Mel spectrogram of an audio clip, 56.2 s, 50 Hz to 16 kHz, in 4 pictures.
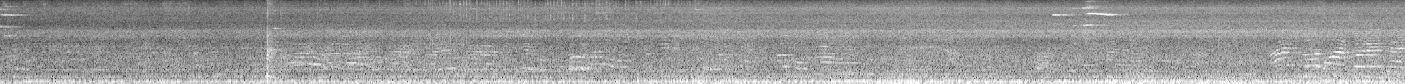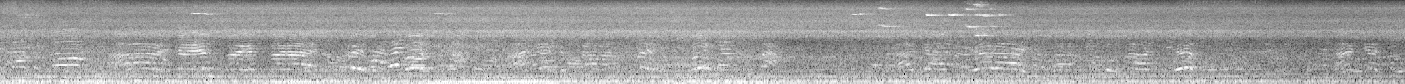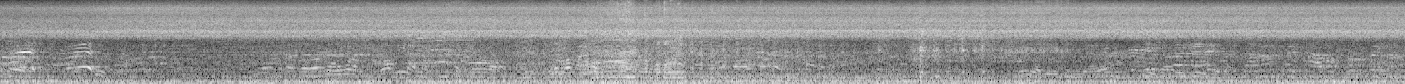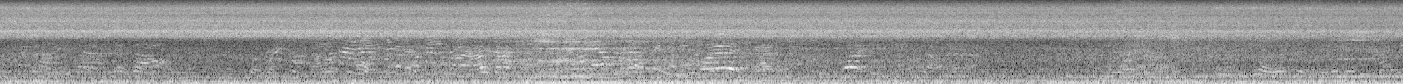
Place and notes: {
  "title": "Ln., Sec., Bao’an St., Shulin Dist., New Taipei City - in the traditional market",
  "date": "2012-06-20 10:35:00",
  "description": "in the traditional market, Cicada sounds, Traffic Sound\nSony PCM D50+ Soundman OKM II",
  "latitude": "24.99",
  "longitude": "121.43",
  "altitude": "21",
  "timezone": "Asia/Taipei"
}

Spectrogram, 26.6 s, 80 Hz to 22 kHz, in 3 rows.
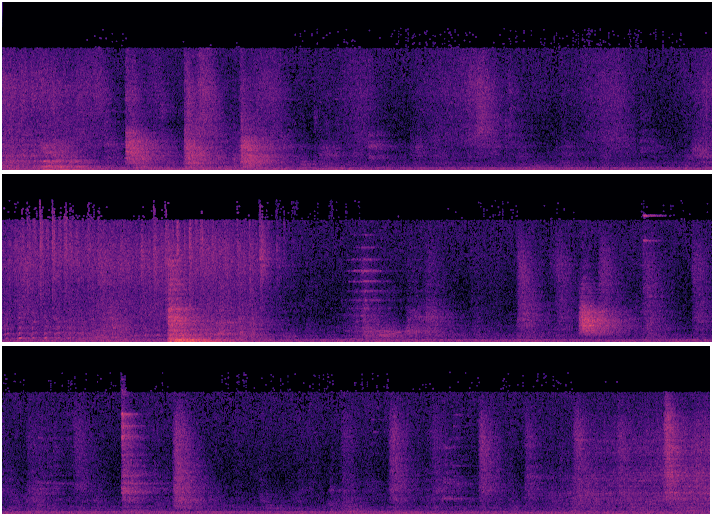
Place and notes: {
  "title": "Stare Miasto, Kraków, Polska - Courtyard",
  "date": "2014-07-31 15:00:00",
  "description": "Jagiellonian University's History of Art department's courtyard during a small maintenance.",
  "latitude": "50.06",
  "longitude": "19.94",
  "altitude": "214",
  "timezone": "Europe/Warsaw"
}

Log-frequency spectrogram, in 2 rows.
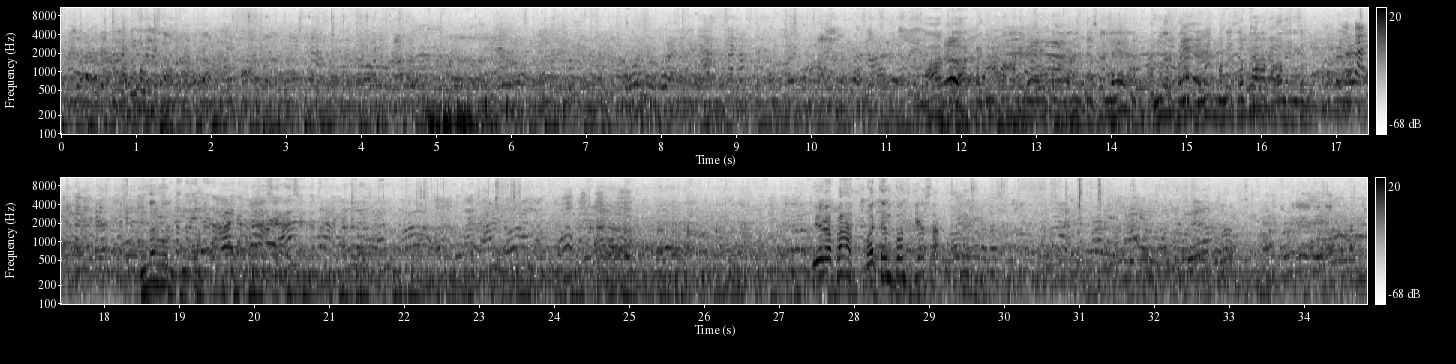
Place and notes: {
  "date": "2009-02-27 10:48:00",
  "description": "India, Karnataka, Hampi, Virupaksha temple, marriage, music",
  "latitude": "15.34",
  "longitude": "76.46",
  "altitude": "432",
  "timezone": "Asia/Kolkata"
}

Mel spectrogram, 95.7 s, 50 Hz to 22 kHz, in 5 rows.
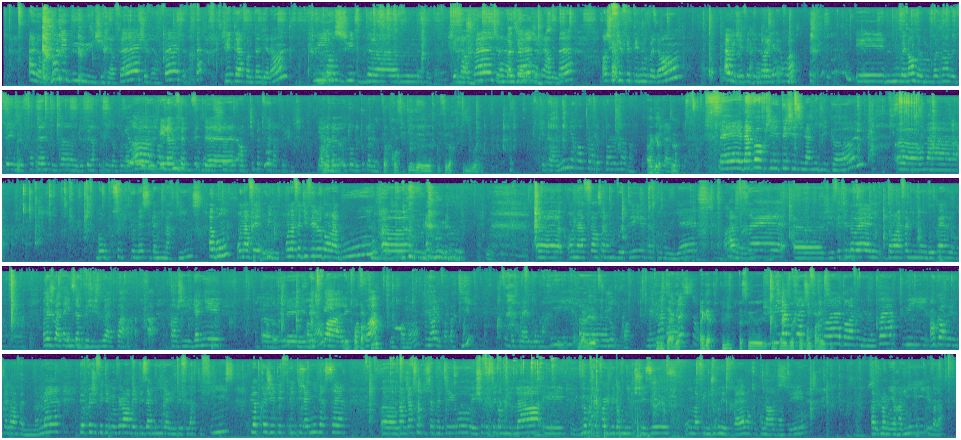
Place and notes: {
  "title": "Court-St.-Étienne, Belgique - La Chaloupe",
  "date": "2015-03-23 16:05:00",
  "description": "The children of the ludic place called \"La Chaloupe\" explains what they made during their holidays.",
  "latitude": "50.65",
  "longitude": "4.57",
  "altitude": "62",
  "timezone": "Europe/Brussels"
}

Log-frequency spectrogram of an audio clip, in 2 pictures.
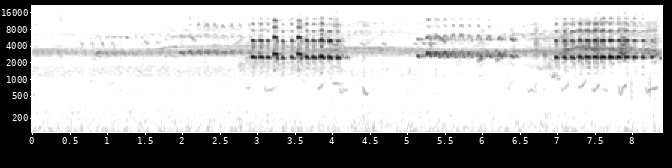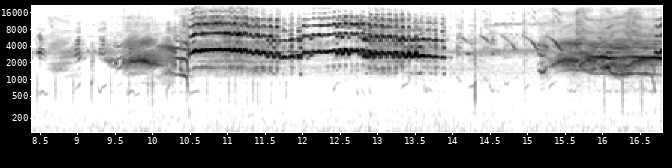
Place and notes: {
  "title": "United States Minor Outlying Islands - Laysan albatross dancing ...",
  "date": "2012-03-16 18:35:00",
  "description": "Laysan albatross dancing ... Sand Island ... Midway Atoll ... bird calls ... Laysan albatross ... canary ... open lavaliers on mini tripod ... voices ... traffic ... doors banging ...",
  "latitude": "28.22",
  "longitude": "-177.38",
  "altitude": "9",
  "timezone": "GMT+1"
}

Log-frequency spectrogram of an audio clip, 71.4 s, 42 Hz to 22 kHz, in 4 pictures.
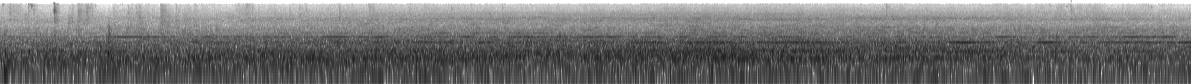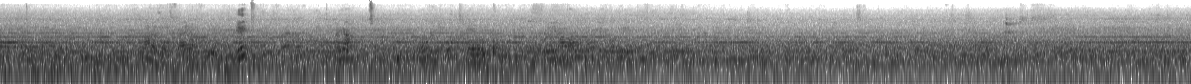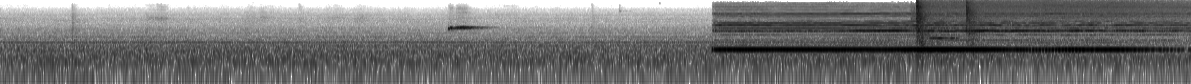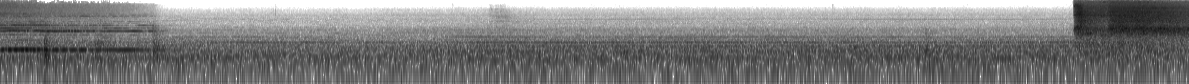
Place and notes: {
  "title": "Aalst, België - Aalst station",
  "date": "2019-02-23 09:15:00",
  "description": "An unpleasant atmosphere in the waiting room, with a lot of reverberation. Then on the platforms, two trains pass, one to Jette and the other towards Gent. At the end of the recording, the door closes again and ends this sound.",
  "latitude": "50.94",
  "longitude": "4.04",
  "altitude": "13",
  "timezone": "GMT+1"
}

